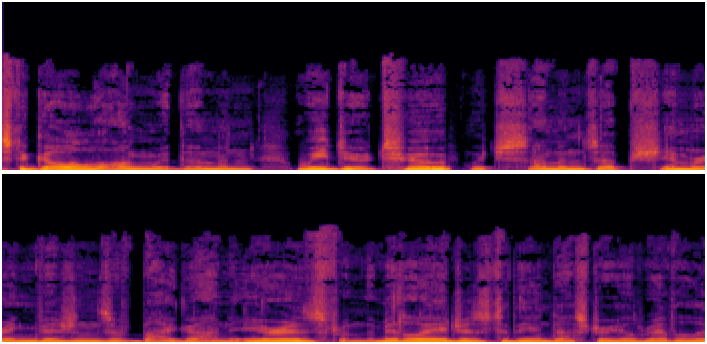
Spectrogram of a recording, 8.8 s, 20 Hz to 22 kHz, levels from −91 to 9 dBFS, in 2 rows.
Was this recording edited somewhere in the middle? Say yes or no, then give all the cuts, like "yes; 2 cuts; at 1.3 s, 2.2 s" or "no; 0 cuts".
yes; 1 cut; at 2.8 s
